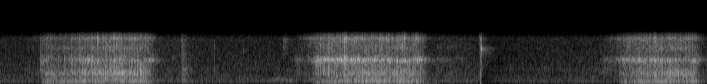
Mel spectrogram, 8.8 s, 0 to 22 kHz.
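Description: Rough, rattling snores in steady bursts with quiet gaps between breaths, about 14 per minute; typical snoring.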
